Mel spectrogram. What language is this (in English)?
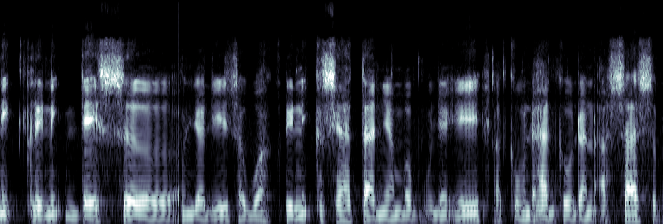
Malay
